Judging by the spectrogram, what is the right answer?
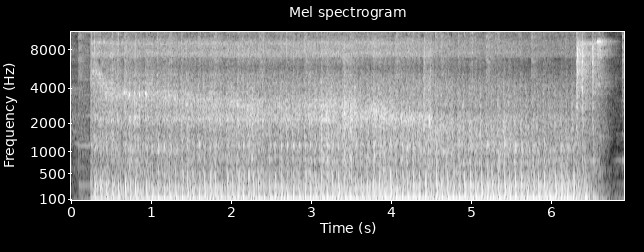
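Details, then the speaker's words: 2014 Honda CRF250R dual-exhaust after new piston, top end and rod good: single-cylinder running with loose metallic slapping in the bottom end; suspected loose object in crankcase, like a bolt, dowel pin or broken gear tooth, unconfirmed. "And it sounds like there's something rattling in the bottom end. And the the rod was good. I put a new piston in as you saw. Top end is all good. It sounds like something's free slapping around like a bolt in the bottom end or something."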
